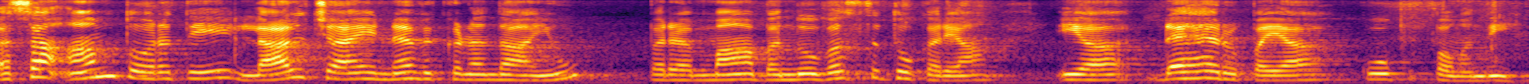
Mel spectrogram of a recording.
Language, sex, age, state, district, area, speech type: Sindhi, female, 60+, Rajasthan, Ajmer, urban, read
